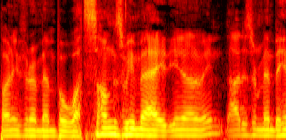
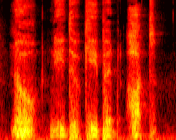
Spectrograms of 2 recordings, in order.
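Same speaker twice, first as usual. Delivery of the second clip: put-on demon voice. Telling a bit about coal-shovellers in hell, demon impression. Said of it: "That was my impression of a of, of a demon".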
